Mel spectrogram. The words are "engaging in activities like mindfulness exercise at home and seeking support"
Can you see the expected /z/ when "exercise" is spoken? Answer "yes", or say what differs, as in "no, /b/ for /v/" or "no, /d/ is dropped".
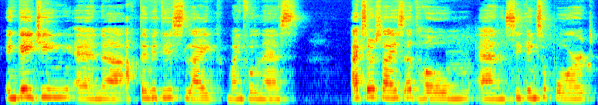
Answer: no, /s/ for /z/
